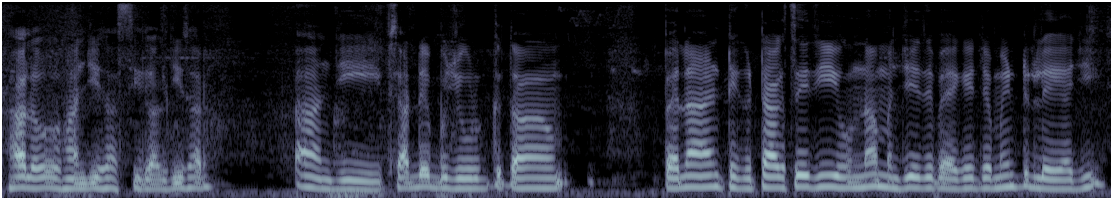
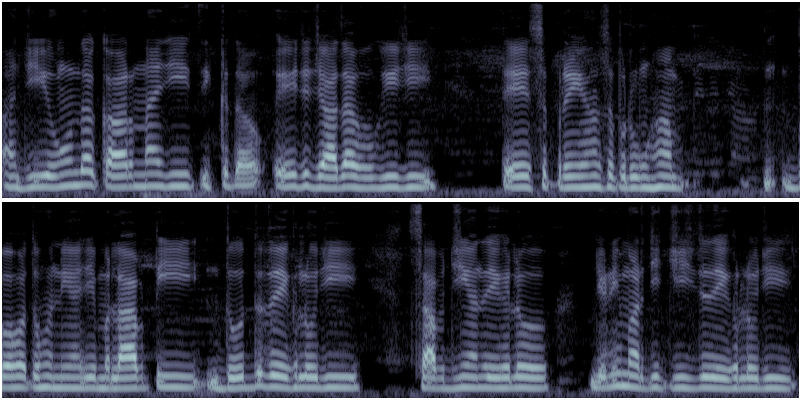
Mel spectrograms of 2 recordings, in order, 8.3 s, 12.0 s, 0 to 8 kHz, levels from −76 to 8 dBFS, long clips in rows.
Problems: none marked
